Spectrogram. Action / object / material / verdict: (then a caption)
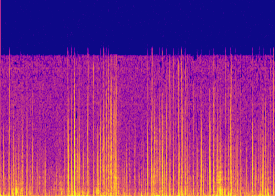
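tap / inflatable PVC massage ball / PVC plastic / none. A hollow, air-filled yellow inflatable PVC massage ball with nubs, resting on a white table, is tapped and patted with fingertips in a quick, steady run. Each touch gives a soft, hollow thump with a bright, crackly click. Together they blur into a dense, static-like patter that swells and eases over the clip.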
